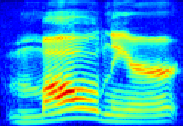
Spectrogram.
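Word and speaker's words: Mjölnir: And Darren says, a Nordic language professor once told me that Mjolnir can be pronounced Mjolnir as well, since the J was often silent.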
